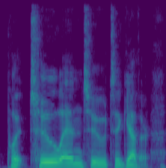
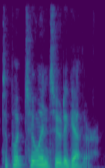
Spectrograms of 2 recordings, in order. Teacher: When pronouncing this phrase, and this is very important, especially to sound natural, often the word and is reduced, and it's just going to sound like n.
